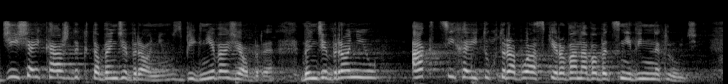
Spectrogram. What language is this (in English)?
Polish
